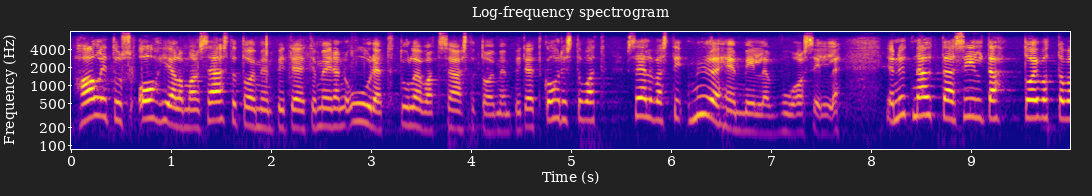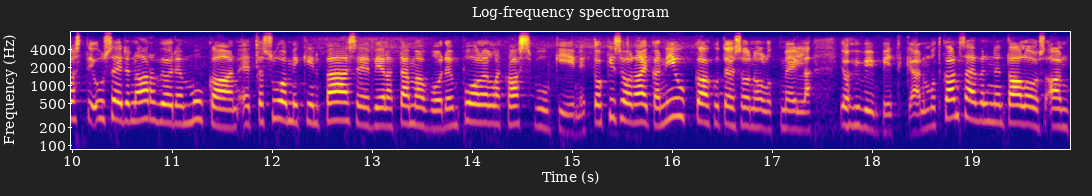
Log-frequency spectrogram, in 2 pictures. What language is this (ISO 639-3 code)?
fin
